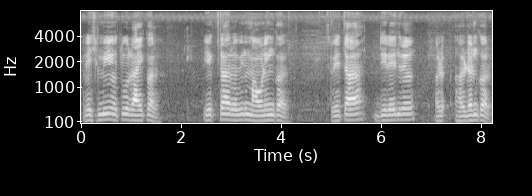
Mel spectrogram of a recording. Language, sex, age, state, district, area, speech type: Goan Konkani, male, 45-60, Goa, Murmgao, rural, spontaneous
